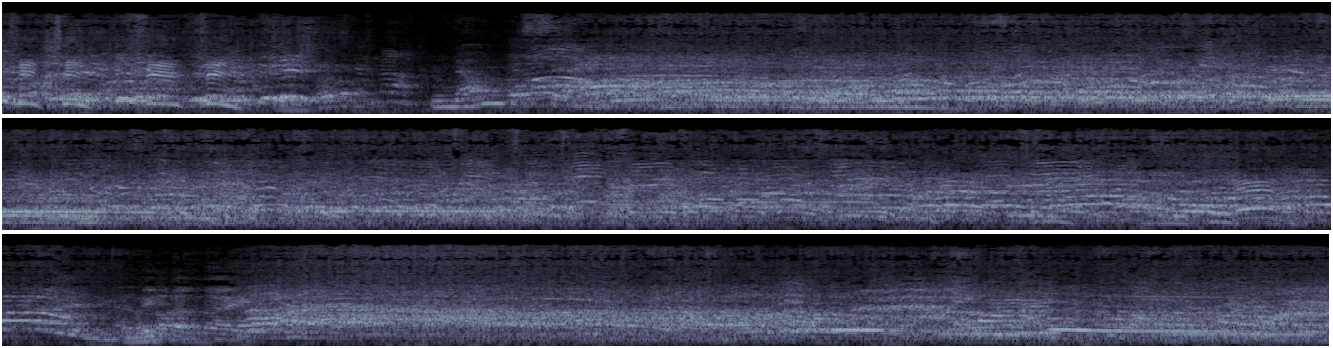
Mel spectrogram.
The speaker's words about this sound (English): You start off when a crowd turns nasty during a cup draw, is it?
